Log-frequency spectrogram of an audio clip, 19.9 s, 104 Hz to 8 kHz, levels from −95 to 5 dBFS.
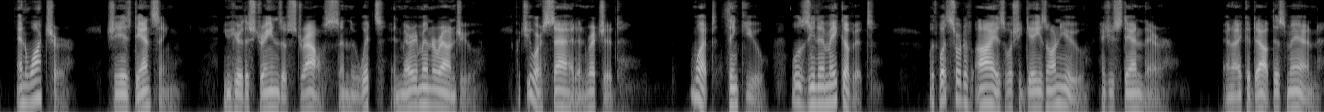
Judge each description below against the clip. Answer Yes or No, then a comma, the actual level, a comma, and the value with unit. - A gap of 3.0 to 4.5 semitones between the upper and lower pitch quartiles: Yes, average, 3.8 semitones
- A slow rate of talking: No, average, 160 wpm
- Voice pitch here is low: Yes, low, 115 Hz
